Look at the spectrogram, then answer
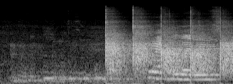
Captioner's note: applause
